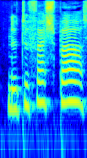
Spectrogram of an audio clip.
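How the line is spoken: Old man sighing. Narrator (French): soupira le vieil homme

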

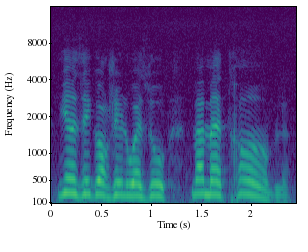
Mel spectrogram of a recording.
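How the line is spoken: Child shouting. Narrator (French): cria l'enfant

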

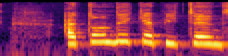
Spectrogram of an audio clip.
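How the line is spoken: Exclaiming. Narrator (French): s'écrie Carmela

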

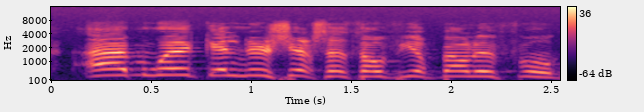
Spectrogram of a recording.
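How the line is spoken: Yelping through laughter. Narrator (French): glapit un troisième en se tenant les côtes

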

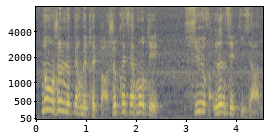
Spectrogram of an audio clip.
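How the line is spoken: Exclaiming. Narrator (French): s'écria Pinocchio

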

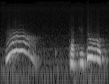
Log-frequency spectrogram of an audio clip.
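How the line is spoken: Exclaimed. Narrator (French): s'écria Pierre

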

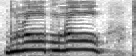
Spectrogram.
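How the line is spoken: Shouting. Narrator (French): criait Perlette

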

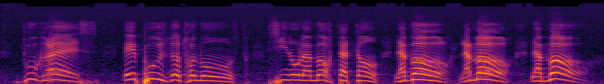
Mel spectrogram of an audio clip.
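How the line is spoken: Group shouting. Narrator (French): Ils lui criaient

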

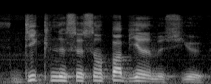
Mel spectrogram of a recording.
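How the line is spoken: Plain. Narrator (French): dit l'un d'eux

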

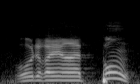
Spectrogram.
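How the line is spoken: King grumbling. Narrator (French): grogna le roi

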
